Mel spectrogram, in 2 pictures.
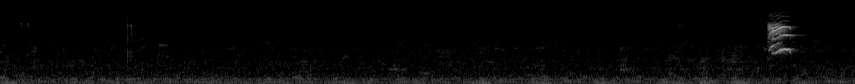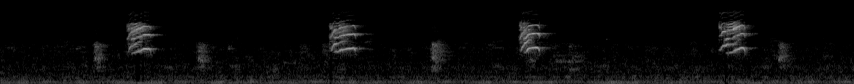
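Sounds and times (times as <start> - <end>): faint bird chirps: 7.7 - 8.1, 9.8 - 10.2, 11.8 - 12.3, 13.7 - 14.1, 15.7 - 16.2.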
